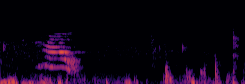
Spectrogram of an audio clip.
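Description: A short, high cry like a cat's meow about half a second in, falling in pitch at its end, with faint voice sounds after it.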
